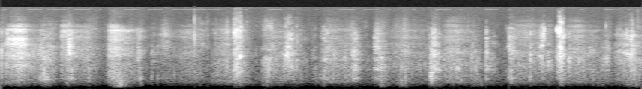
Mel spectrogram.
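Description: Puppies snuffling and breathing right at the phone in quick, irregular bursts, with fur brushing against the microphone.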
